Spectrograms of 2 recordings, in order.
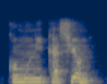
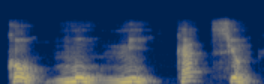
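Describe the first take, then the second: First: Said in the usual way. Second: Comunicación very slowly, co-mu-ni-ca-ción, each beat apart; syllable by syllable. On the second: Shown as a demonstration. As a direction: break comunicación into separate, drawn-out syllables. Teacher splits word into syllables. (comunicación sílaba por sílaba, muy despacio)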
